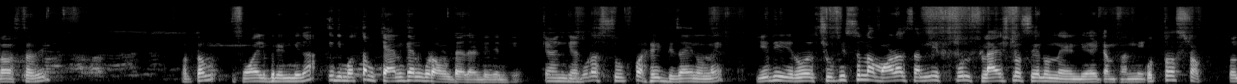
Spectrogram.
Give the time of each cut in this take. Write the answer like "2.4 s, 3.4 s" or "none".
5.9 s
